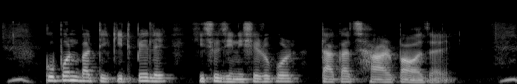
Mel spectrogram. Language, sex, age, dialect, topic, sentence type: Bengali, male, 18-24, Standard Colloquial, banking, statement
